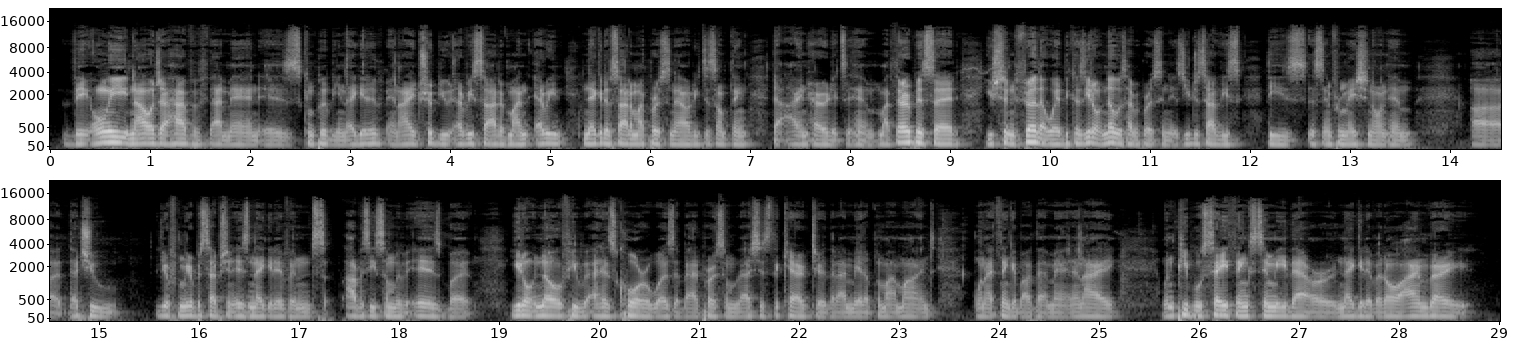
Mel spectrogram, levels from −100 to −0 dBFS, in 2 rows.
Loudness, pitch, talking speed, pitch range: -31 LUFS, 95 Hz, 245 wpm, 90-100 Hz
